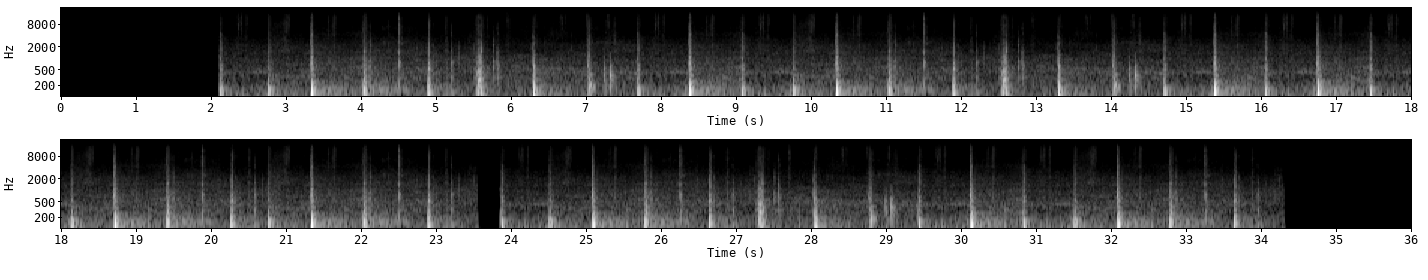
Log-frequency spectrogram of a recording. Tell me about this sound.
Footstep Loop
Sound Record in a church natural reverb,
by, Phil, walking, Victor, feet, foot, steps, wood, Pirooz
